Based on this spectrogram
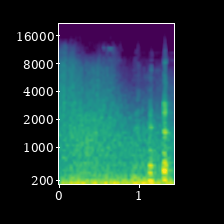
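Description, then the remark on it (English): Heavy, booming explosion sound effects from a film clip rumble continuously with a deep low roar, loud, and a voice briefly cuts in near the end. “our effects people did not scrimp on the explosions.”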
